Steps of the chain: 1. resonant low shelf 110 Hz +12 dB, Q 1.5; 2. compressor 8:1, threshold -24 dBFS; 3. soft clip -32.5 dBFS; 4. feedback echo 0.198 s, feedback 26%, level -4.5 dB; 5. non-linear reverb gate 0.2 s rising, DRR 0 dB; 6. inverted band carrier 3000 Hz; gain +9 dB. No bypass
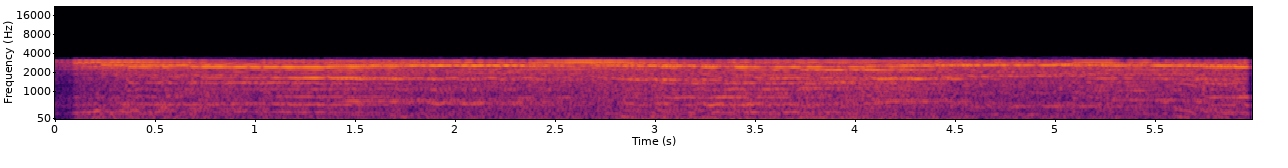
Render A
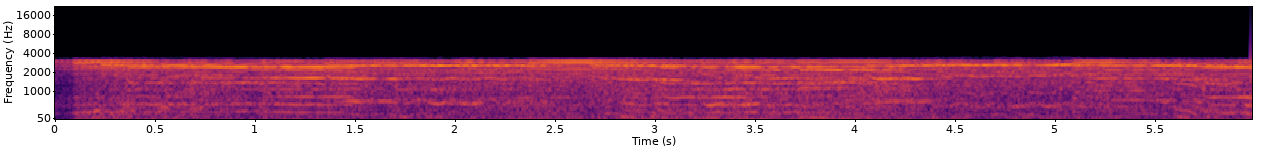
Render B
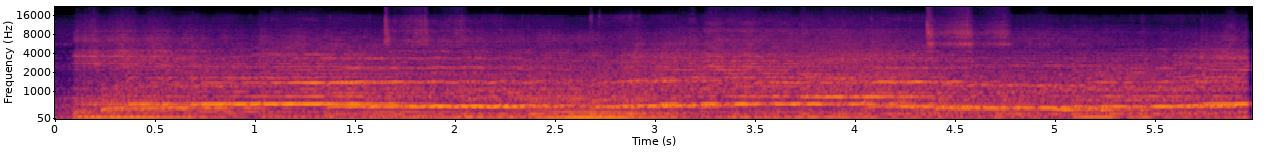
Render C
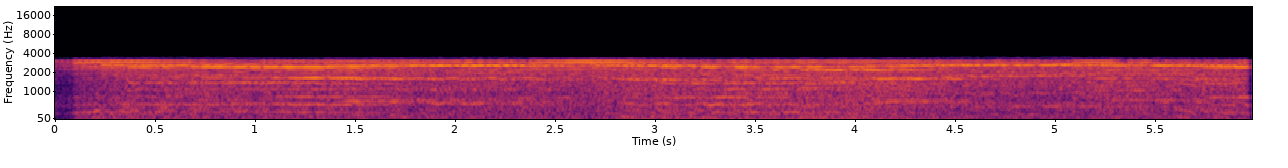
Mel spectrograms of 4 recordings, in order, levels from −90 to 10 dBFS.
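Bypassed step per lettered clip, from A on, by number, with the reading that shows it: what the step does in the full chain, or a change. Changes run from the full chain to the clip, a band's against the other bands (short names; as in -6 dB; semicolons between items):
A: 4, loudness change -1.5 LU; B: 6, 2 kHz band -23.5 dB; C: 2, mean gain reduction 2.5 dB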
